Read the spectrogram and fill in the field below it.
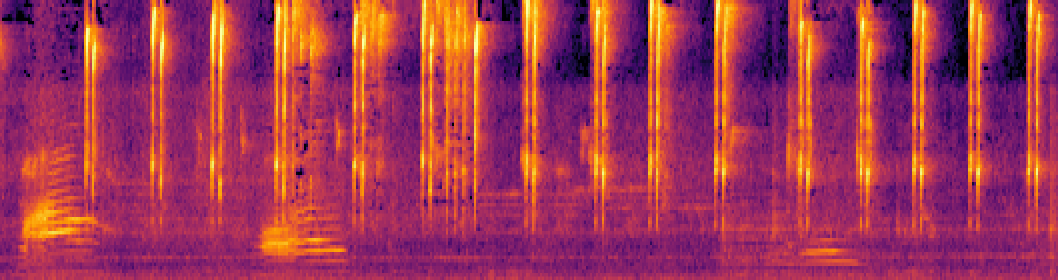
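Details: Cat found two kilometres from home meows three times: a bright meow at the start, a rising one near three seconds, and a softer, lower meow later. Rhythmic metallic clicks tick throughout.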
